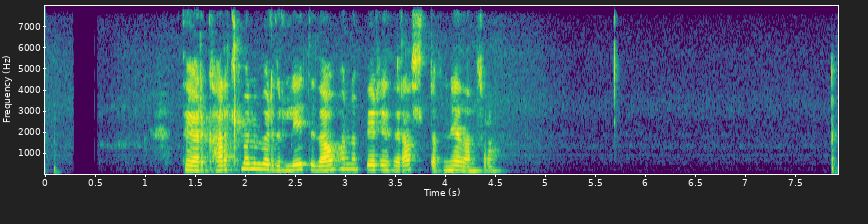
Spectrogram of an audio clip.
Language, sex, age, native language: Icelandic, female, 40-49, Icelandic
